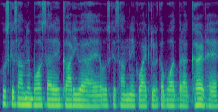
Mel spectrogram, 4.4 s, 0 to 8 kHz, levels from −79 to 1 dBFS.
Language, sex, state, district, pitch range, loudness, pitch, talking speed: Hindi, male, Chandigarh, Chandigarh, 110-120 Hz, -18 LUFS, 115 Hz, 190 wpm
